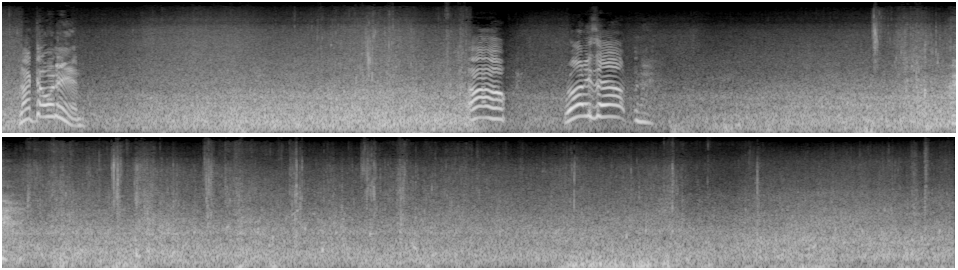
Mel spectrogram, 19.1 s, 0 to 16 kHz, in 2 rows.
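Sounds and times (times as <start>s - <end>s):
water splashing: 3.0s - 5.0s, 8.6s - 19.0s
wind gust on microphone: 6.6s - 19.0s
river water rushing over rocks: 7.6s - 19.0s.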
